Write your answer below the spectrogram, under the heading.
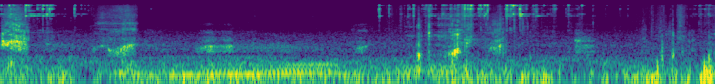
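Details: Dino the bulldog battles a pink balloon he treats as his nemesis; a low, drawn-out rumbling growl sounds in the middle, surrounded by scuffling, thumps and rustling from the play.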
